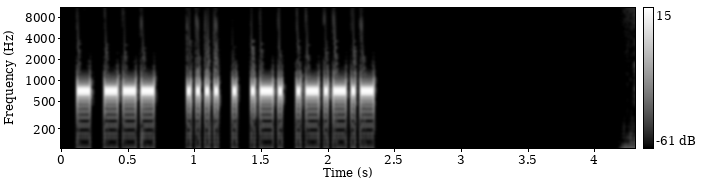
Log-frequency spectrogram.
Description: Morse code, heard as a keyed tone, about 36 wpm, 700 Hz. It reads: TO HER.
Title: Sentences from Top 1000 Words - Review Part 4 - 35wpm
